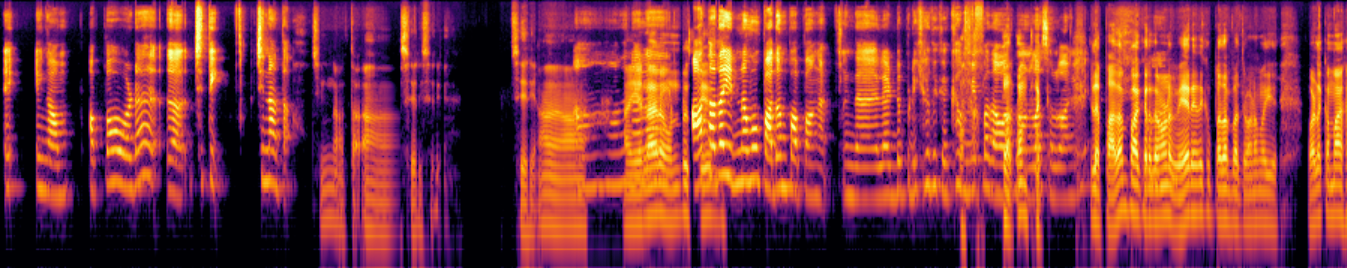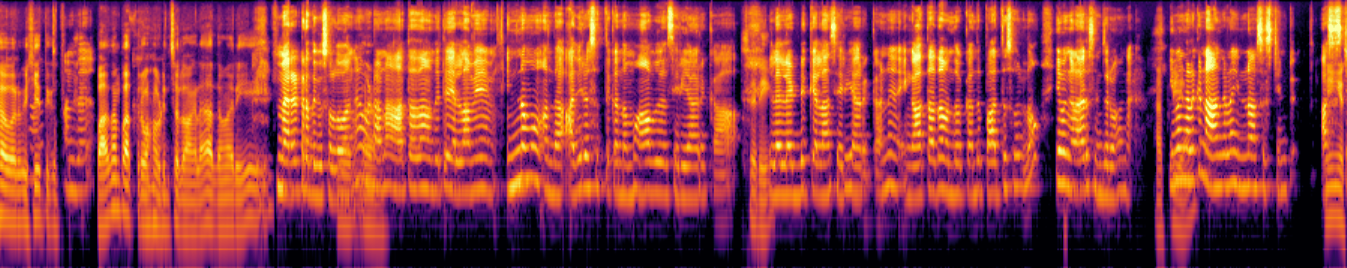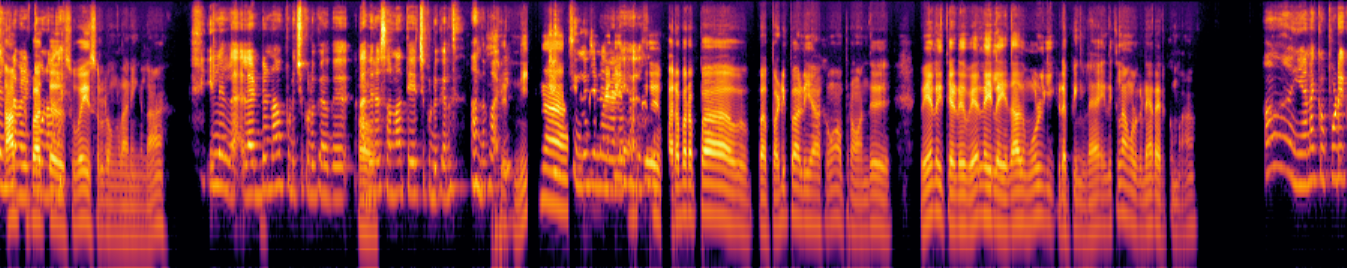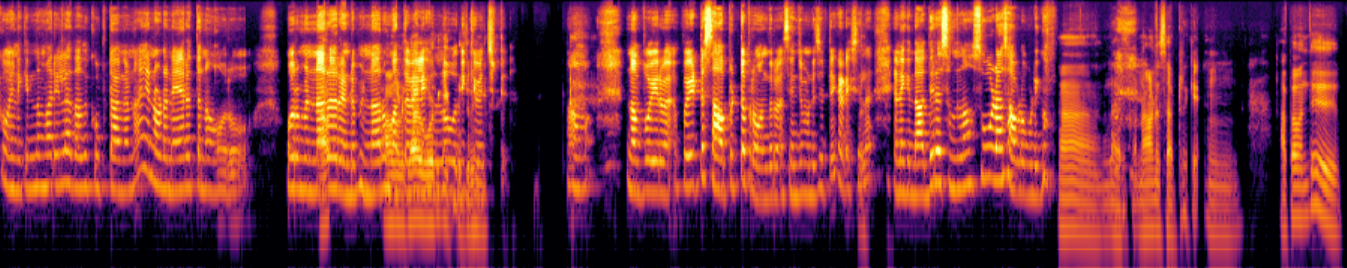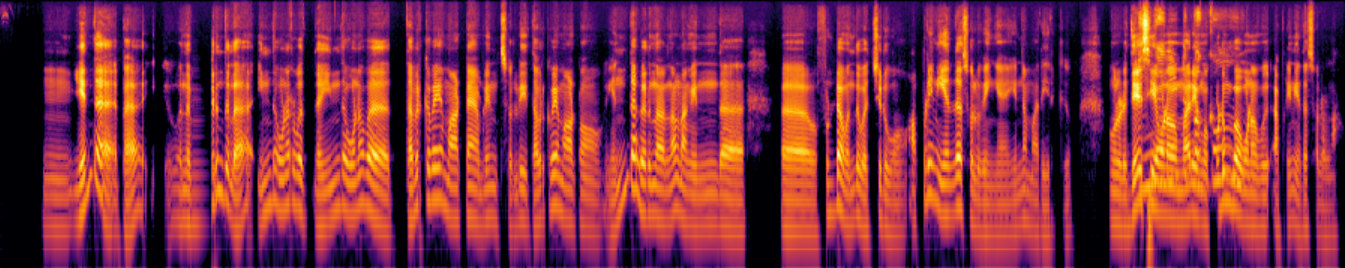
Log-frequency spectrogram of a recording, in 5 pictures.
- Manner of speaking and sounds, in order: tapping; other background noise; chuckle; laughing while speaking: "பதம் இல்ல பதம் பார்க்கிறதை விட … விஷயத்திற்கு பதம் பார்த்துடுவோம்"; chuckle; in English: "பட்"; lip smack; other noise; chuckle; in English: "அசிஸ்டன்ட். அசிஸ்டன்ட் லெவல் டூ"; chuckle; laughing while speaking: "அதிரசம்ன்னா, தேய்ச்சு குடுக்கறது அந்த மாதிரி சின்ன சின்ன வேலைகள்"; laughing while speaking: "அப்புறம் வந்து வேலை தேடு வேலையில ஏதாவது மூழ்கிக் கிடப்பீங்களே"; laughing while speaking: "அவ அவர்களுக்காக ஒதுக்கி கொடுத்துடுவீங்க"; chuckle; laughing while speaking: "எனக்கு இந்த அதிரசம்லாம் சூடா சாப்பிட பிடிக்கும்"; chuckle
- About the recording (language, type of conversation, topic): Tamil, podcast, உங்கள் வீட்டிற்கு விருந்தினர்கள் வரும்போது உணவுத் திட்டத்தை எப்படிச் செய்கிறீர்கள்?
